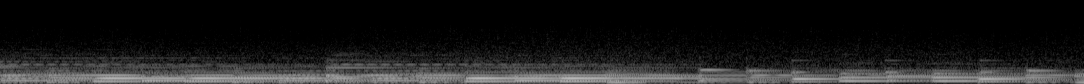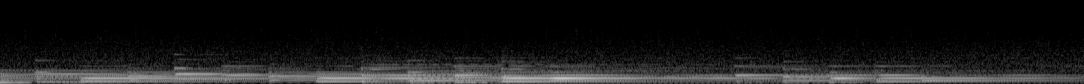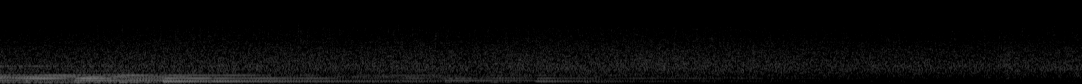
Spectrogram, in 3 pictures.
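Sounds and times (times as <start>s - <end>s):
slowed down music: 0.0s - 25.0s
rain: 0.0s - 32.4s.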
